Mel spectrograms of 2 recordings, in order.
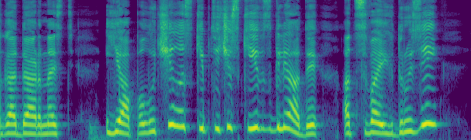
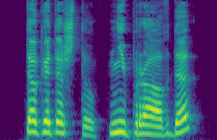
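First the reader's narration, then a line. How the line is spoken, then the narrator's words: Skeptical snort. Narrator (Russian): хмыкнул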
